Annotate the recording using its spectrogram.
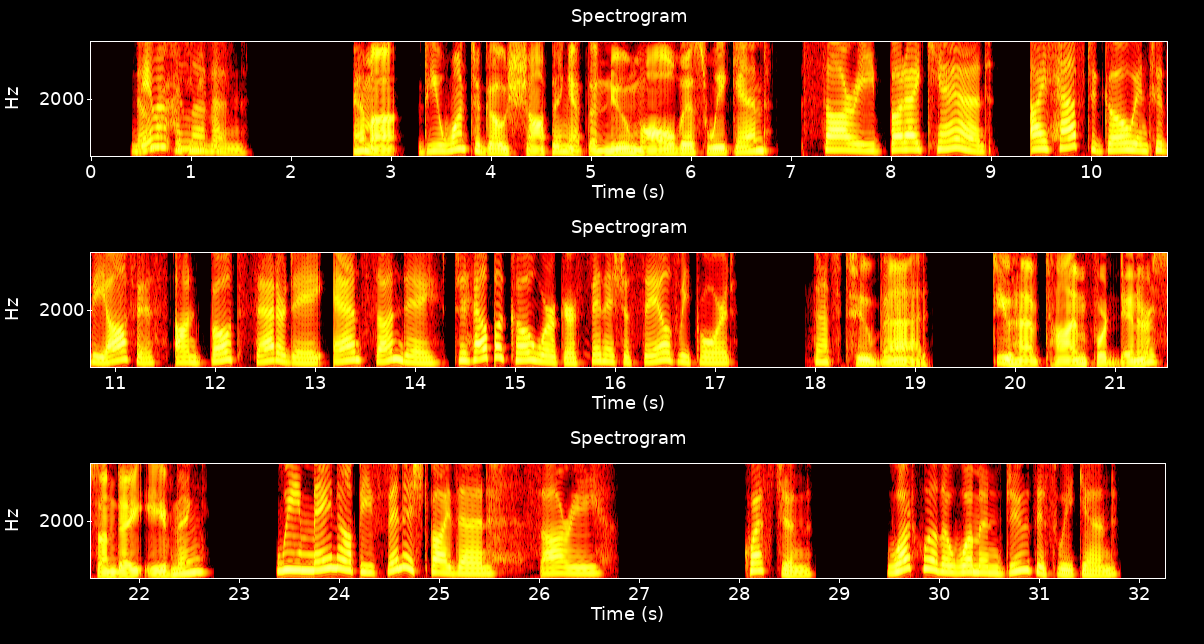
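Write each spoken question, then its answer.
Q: What will the woman do this weekend?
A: Go to the office to help a coworker finish a sales report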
